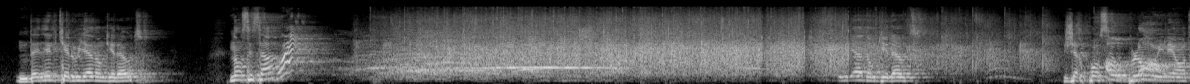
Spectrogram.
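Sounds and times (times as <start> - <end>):
speech: 0.2 - 1.6, 2.3 - 3.1, 8.4 - 9.3, 10.6 - 11.8
group applauding: 3.4 - 11.8.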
